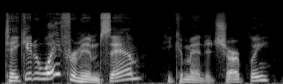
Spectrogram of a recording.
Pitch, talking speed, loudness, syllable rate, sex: 170 Hz, 190 wpm, -19 LUFS, 5.4 syllables/s, male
